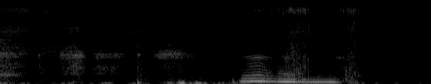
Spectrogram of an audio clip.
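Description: A man's short wordless vocal sound, like a drawn-out hum, lasting about a second a little past the middle, over soft rustling and breath noise.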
